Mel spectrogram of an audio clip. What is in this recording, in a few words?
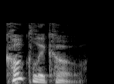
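"coquelicot", British English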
